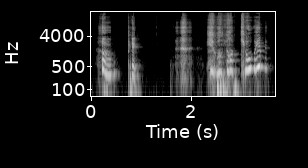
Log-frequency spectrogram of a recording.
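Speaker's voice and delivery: high, sobbing lament, slow in places; weeping. Acted. Desperate mother laments her dying son, sobbing. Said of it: "The woman begins to weep".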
